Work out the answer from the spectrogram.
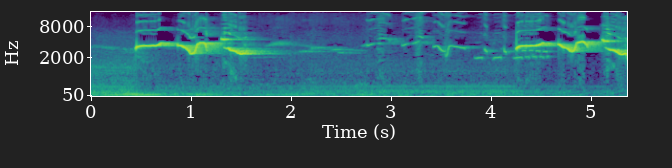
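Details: Oriental magpie-robin singing at night: loud whistled phrases with rich slurred and warbled notes, delivered in bursts separated by a quieter pause with soft chirps, faint low hum underneath.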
